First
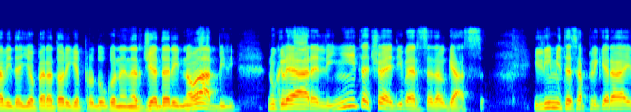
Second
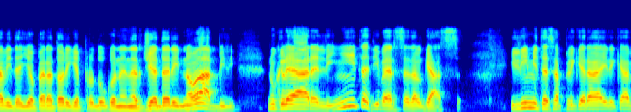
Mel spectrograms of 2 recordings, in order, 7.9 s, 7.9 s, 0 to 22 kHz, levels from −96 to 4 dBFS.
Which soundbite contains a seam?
second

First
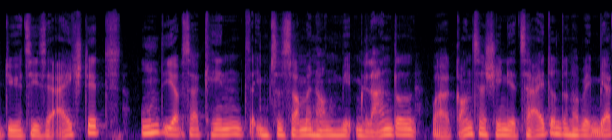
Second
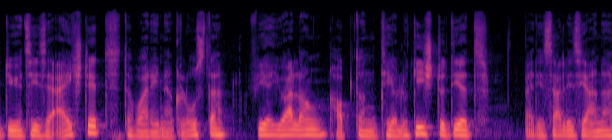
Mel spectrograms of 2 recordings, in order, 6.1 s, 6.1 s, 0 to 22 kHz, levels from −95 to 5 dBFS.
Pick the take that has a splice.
first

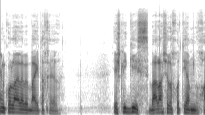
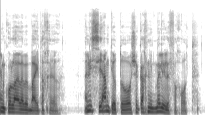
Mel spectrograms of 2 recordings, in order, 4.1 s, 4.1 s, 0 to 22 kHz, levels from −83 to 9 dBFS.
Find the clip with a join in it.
second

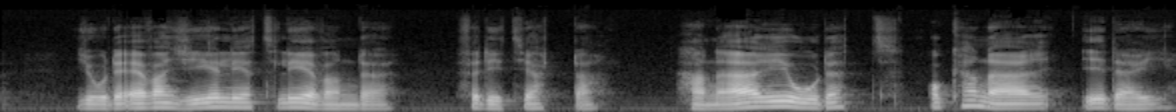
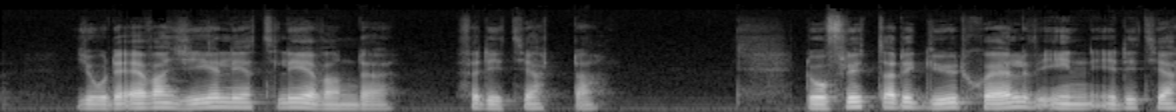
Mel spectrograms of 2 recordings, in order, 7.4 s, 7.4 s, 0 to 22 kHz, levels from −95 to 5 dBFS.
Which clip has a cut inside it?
first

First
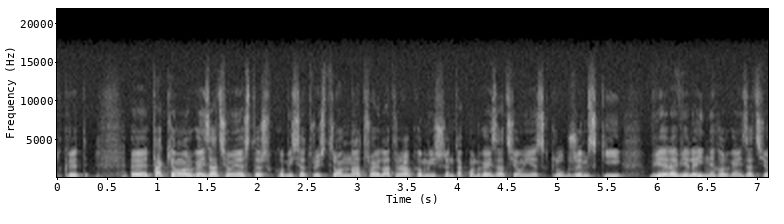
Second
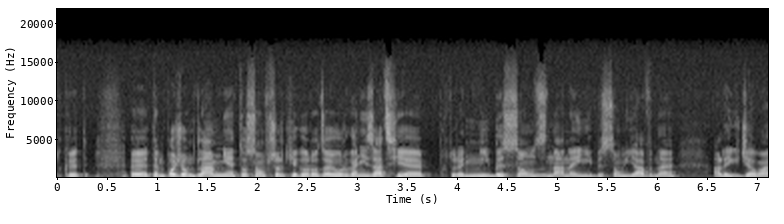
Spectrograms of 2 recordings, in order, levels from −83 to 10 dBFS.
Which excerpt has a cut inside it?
first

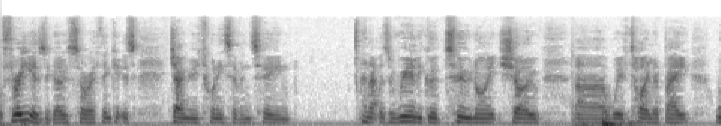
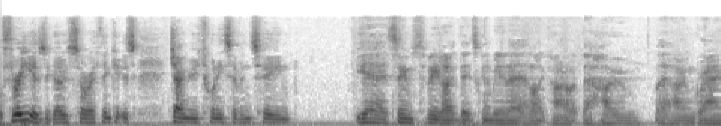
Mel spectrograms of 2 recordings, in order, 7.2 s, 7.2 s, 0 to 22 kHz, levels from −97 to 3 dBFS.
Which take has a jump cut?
second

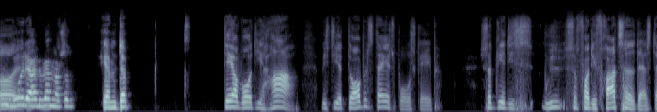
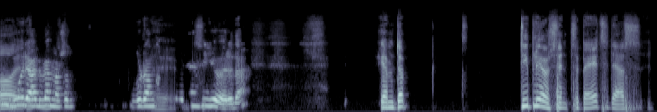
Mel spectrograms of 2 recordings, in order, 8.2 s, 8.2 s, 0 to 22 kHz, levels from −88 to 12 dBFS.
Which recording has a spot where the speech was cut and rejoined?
first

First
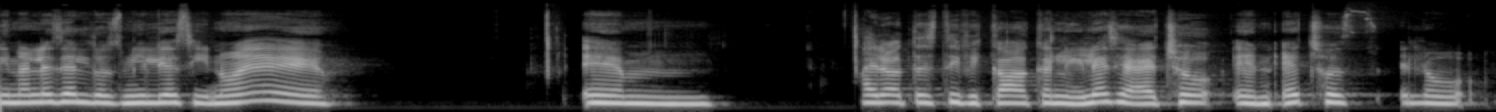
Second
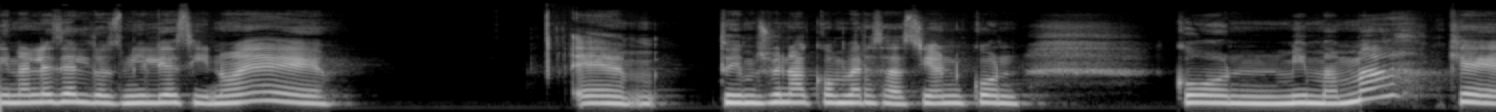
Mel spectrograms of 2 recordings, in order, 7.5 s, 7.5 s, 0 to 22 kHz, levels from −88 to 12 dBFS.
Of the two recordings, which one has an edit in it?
first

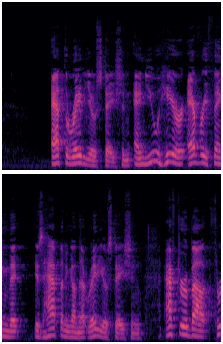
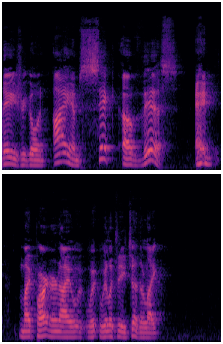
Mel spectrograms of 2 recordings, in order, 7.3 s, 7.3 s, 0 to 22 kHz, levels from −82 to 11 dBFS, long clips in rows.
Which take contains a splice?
second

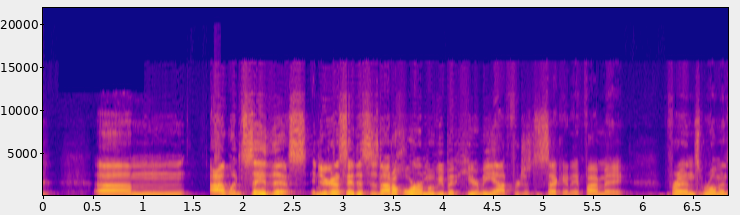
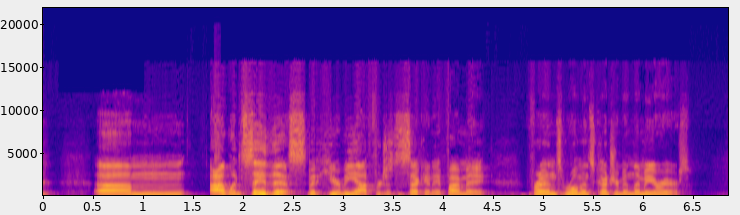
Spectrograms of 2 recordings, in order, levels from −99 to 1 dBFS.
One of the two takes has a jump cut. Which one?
second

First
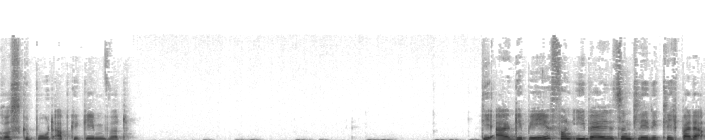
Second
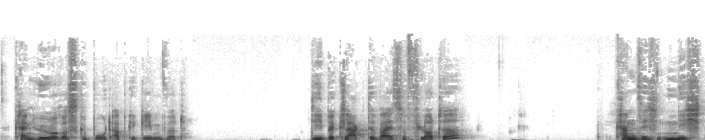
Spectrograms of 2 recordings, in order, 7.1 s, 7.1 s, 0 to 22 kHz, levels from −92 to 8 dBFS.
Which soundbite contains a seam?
second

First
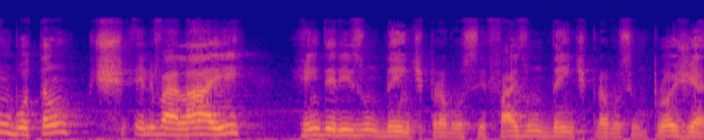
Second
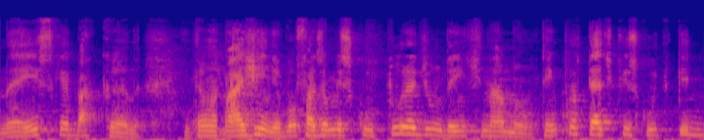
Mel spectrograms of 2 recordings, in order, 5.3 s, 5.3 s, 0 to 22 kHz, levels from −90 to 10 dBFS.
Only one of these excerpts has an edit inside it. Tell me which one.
second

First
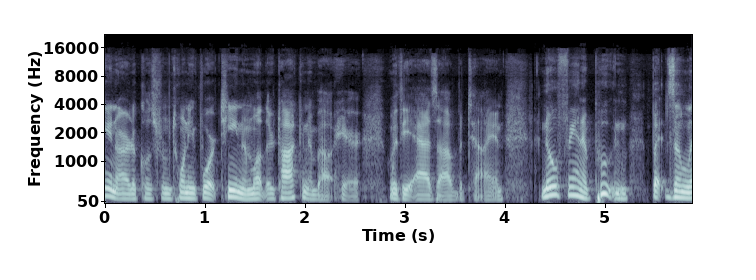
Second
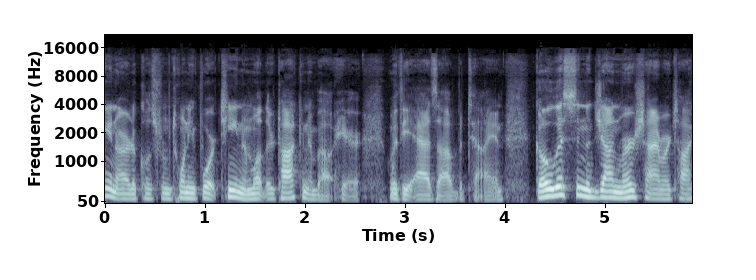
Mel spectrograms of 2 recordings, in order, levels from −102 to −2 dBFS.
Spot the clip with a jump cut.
first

